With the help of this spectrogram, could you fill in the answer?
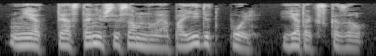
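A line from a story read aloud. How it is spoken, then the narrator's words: Angry hiss. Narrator (Russian): Тьерри, раздувая ноздри, прошипел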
